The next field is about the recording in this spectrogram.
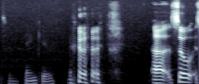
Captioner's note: laughs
